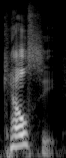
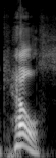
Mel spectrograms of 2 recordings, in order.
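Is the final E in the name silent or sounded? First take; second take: sounded; silent. First: The final E is pronounced. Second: The final E is silent. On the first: "everyone else does pronounce the E" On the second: "doesn't pronounce the E"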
